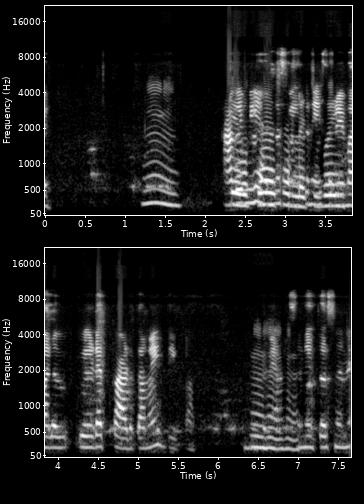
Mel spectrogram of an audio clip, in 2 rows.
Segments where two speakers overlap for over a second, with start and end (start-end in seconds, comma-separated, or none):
2.3-3.7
